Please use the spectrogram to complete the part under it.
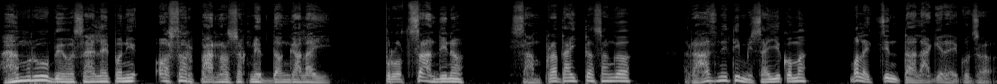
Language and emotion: Nepali, fearful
